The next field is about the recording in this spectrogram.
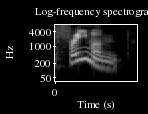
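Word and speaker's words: Fremont: Esto es una excepción para la i larga porque se pronuncia Freemond, aunque tiene un solo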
